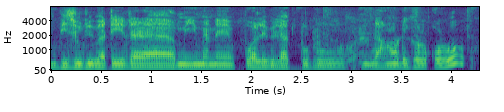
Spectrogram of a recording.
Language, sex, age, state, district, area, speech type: Assamese, female, 60+, Assam, Dibrugarh, rural, spontaneous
